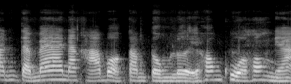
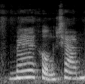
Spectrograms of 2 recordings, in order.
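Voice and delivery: put-on softer, higher kid's boast "แม่ของฉัน"; child bragging softly; 7 semitones higher, 4 dB quieter than usual. Mom retells sons bragging to friends, soft and high. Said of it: "มัวแต่บอกเพื่อนอยู่นั่นแหละ".

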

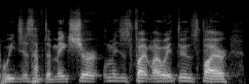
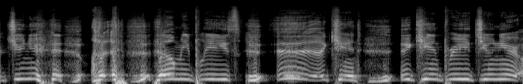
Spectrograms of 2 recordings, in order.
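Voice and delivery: higher voice, breathless pleading; a hint of a desperate plea; 8 semitones higher, slower than usual. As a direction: Gil gasping for air. Gil trapped, no air.

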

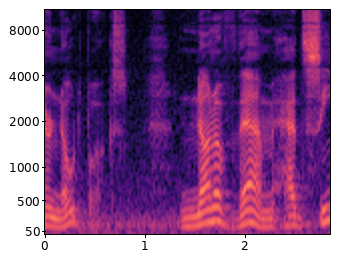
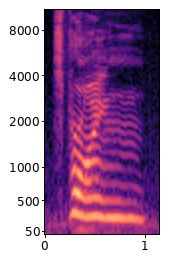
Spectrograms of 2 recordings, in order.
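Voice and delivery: loud, high springy sproing; springy sproing, much higher and louder; boing sound effect; 11 semitones higher, 10 dB louder than usual. A narrator's reading. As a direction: pop it like a spring. Creature leaps out.

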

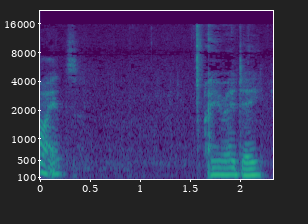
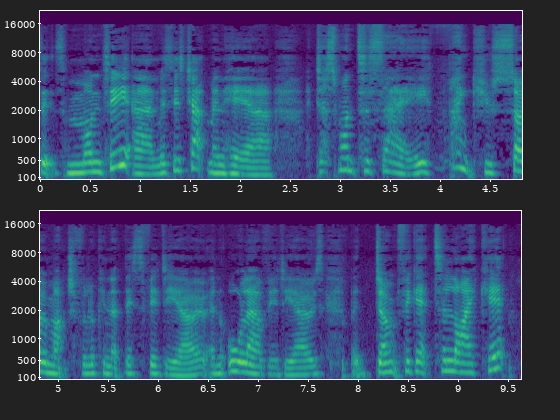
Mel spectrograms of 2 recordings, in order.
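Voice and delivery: louder, bright presenter read; outro announcement; 6 dB louder than usual. Acted. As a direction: greet parents like a channel host. Channel outro to parents.

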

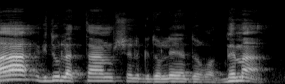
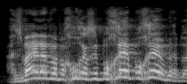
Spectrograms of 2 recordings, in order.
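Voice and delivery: ordinary talk

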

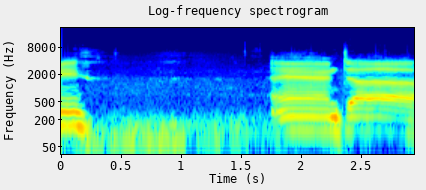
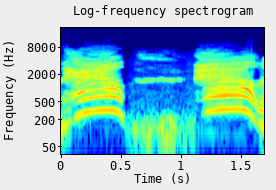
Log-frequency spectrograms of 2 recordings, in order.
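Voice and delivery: high drawn-out yell for help; retold scream. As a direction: reenact screaming for help at the top of your lungs. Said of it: "I'm screaming for help".

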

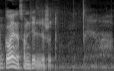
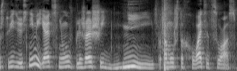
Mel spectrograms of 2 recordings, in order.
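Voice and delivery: ordinary talk

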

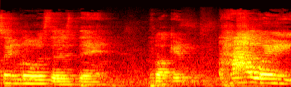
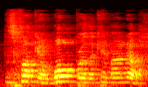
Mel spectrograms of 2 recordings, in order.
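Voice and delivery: usual speaking voice

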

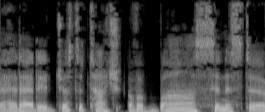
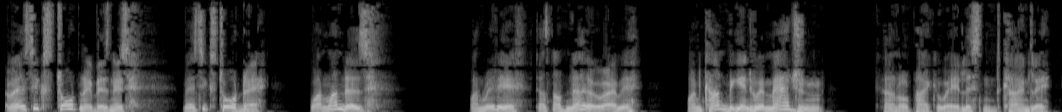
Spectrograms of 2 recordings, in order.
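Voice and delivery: higher, dithering fussy official; fretful Sir George; 6 semitones higher than usual. A narrator's reading. Sir George to the Colonel, fretting and dithering. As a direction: wonder aloud anxiously.

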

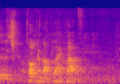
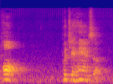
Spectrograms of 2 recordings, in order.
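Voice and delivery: loud, higher-pitched order to halt; police command; 5 semitones higher, 6 dB louder, slower than usual. A narrator's reading. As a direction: call out like a cop stopping a runner. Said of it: "The cops in the alley said".

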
